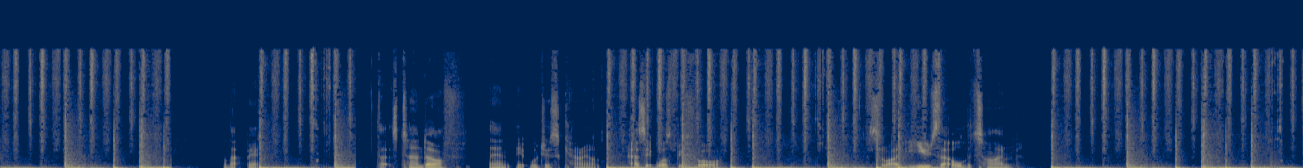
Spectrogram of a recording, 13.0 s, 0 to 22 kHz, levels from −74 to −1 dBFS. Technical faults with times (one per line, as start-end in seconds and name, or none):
3.11-3.30 corrupt frame decoded
8.15-8.25 corrupt frame decoded
12.70-12.82 corrupt frame decoded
